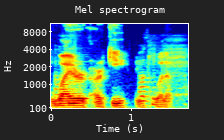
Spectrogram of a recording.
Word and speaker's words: Wirearchy: vidment content de découvrir votre livre y key est-ce que je le prononce correctement oui wire ary et la prière question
